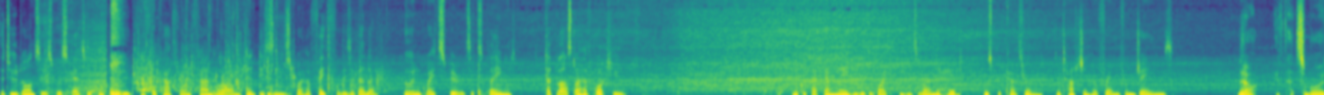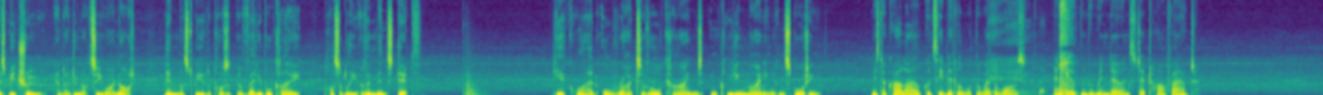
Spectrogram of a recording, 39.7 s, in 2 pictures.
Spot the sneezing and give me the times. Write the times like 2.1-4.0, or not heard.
0.6-1.9, 34.7-36.0.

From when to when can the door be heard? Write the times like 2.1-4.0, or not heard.
26.8-27.2.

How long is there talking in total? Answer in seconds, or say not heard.
33 s.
